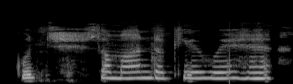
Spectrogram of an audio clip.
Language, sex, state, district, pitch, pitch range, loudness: Hindi, female, Chhattisgarh, Bastar, 285 Hz, 275-290 Hz, -29 LUFS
